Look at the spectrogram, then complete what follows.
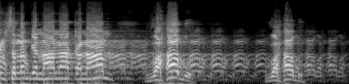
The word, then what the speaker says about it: وہب: کے نانا کا نام وہب کہیے، ماشاءاللہ تلفظ صحیح نکالا آپ نے۔ نبی کریم صلی اللہ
